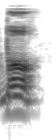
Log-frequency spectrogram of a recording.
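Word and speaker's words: 母: Âm Hán Việt của chữ mẫu là âm Hán Việt là chữ mẫu, còn âm ông Yomi thì chúng ta đọc là bồ.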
